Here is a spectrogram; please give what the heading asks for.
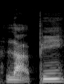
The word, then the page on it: lapiñ: apatani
